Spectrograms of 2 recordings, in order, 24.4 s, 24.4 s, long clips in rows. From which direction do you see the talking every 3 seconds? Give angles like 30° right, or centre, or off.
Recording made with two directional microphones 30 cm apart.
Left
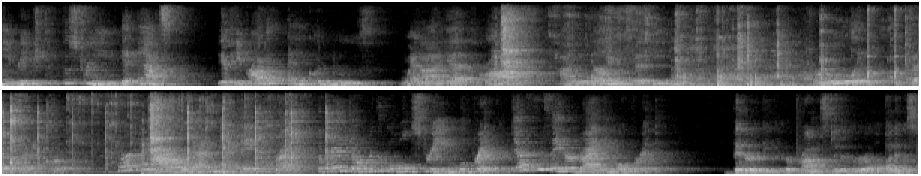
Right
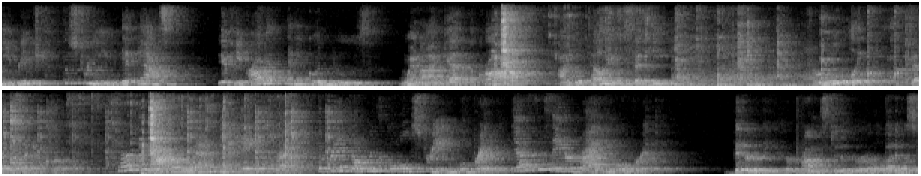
30° left, 20° right, 50° right, 10° right, 10° left, 30° left, 30° left, 30° left.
